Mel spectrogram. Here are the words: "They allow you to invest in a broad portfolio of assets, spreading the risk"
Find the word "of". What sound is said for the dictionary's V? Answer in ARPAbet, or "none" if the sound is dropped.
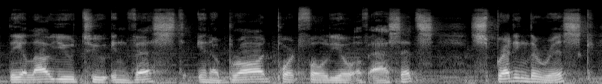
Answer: V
